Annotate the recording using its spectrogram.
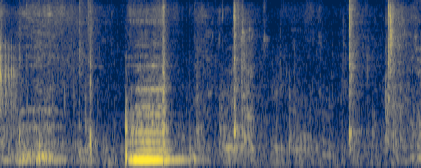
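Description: Wooden chess pieces being set down and chess-clock buttons pressed in quick blitz play: sharp clicks near the start and three more in the second half. About a second in there is a brief loud voice.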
